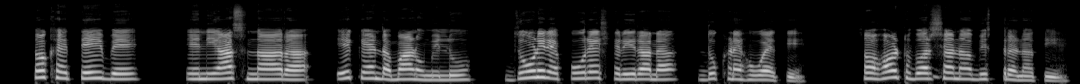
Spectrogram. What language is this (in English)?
Kullu Pahari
